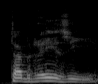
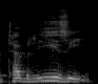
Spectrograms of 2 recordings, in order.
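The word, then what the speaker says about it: Tabrizi: uh last uh the the penultimate letter is either pronounced e or a um and the older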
